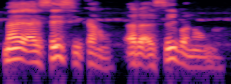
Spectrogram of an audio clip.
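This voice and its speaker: A man's voice: mid-range voice, animated, normal speed, mellow, breathy edge, dry recording. A man who runs an idol workshop, speaking with a Chhattisgarh accent in an earnest, insistent way and often repeating himself. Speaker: idol maker and shop owner. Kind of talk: casual interview.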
